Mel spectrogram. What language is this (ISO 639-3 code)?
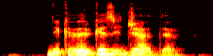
kab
